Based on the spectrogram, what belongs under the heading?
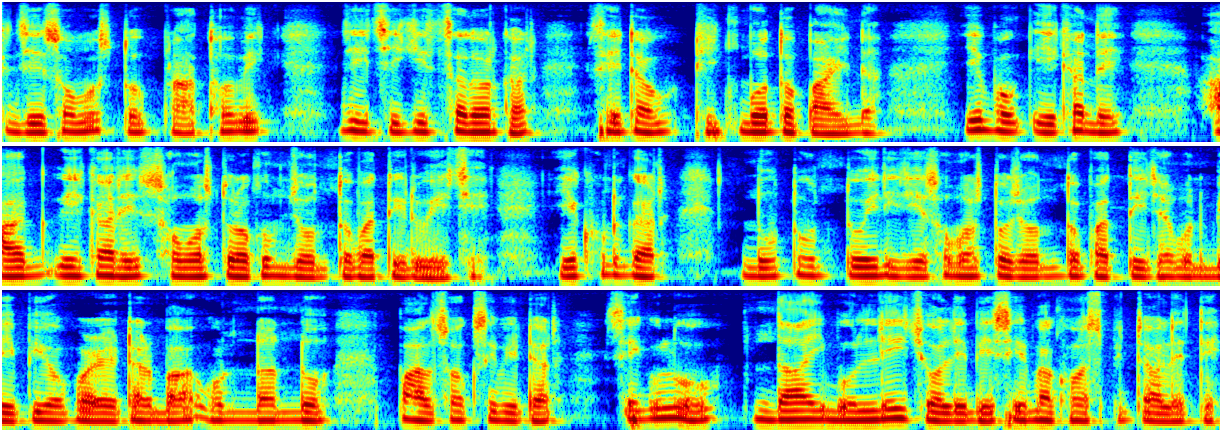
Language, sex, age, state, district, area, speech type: Bengali, male, 18-30, West Bengal, Bankura, urban, spontaneous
